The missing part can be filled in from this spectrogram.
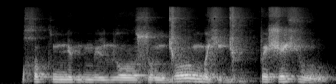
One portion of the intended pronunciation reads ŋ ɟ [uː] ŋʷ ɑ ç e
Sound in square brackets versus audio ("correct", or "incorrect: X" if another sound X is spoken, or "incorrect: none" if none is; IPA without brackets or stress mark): incorrect: oː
